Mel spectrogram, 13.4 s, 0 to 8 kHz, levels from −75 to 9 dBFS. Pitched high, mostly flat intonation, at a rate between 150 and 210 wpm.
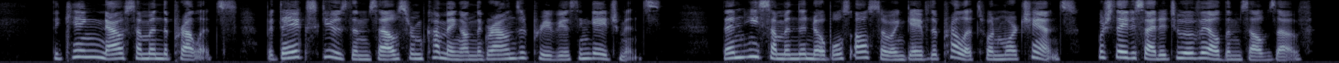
No: high, 220 Hz; average, 4.5 semitones; average, 170 wpm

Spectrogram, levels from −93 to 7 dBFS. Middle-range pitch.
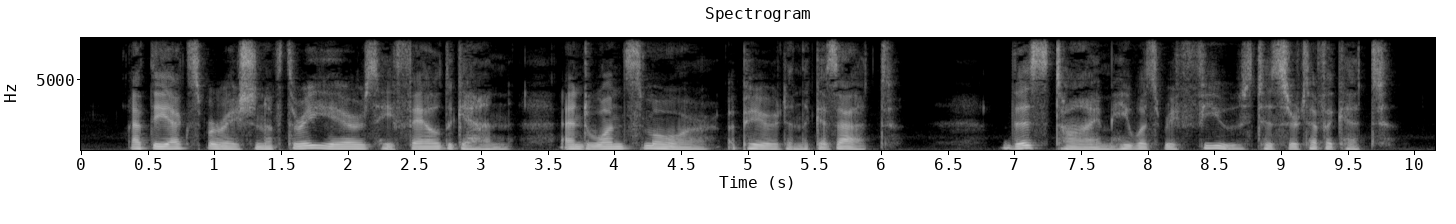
No: low, 130 Hz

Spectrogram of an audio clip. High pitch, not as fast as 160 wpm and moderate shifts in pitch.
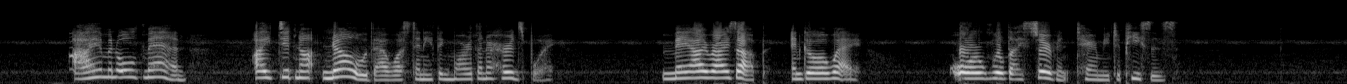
Yes: very high, 275 Hz; average, 140 wpm; average, 4.2 semitones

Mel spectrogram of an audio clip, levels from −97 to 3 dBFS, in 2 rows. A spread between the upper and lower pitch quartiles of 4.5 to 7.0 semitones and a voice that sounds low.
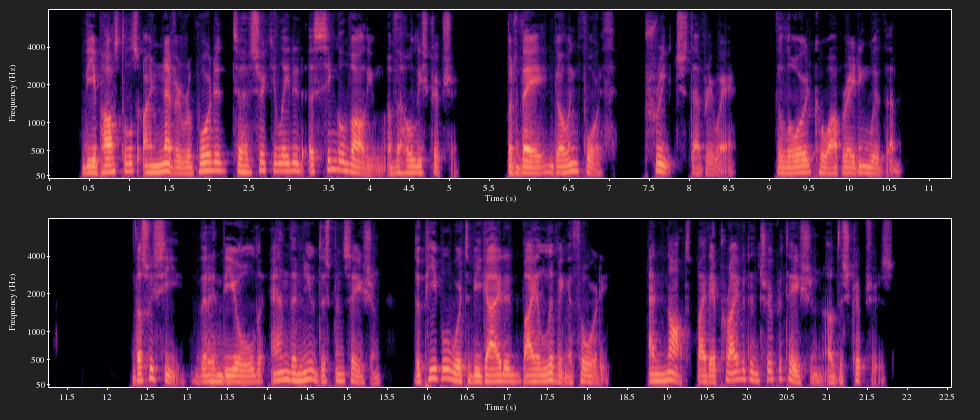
No: average, 3.9 semitones; low, 115 Hz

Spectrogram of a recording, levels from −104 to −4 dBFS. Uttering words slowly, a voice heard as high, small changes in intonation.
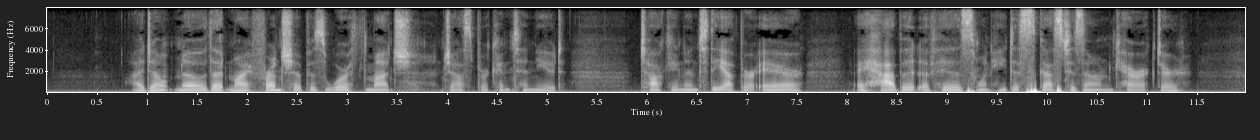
No: slow, 130 wpm; medium, 150 Hz; narrow, 1.8 semitones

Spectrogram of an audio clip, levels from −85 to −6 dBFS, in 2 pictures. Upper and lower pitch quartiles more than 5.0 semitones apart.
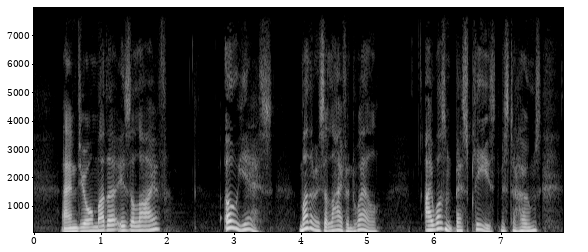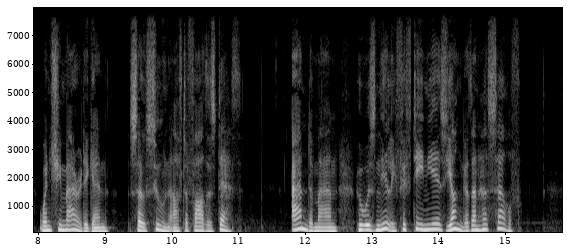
Yes: wide, 5.5 semitones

